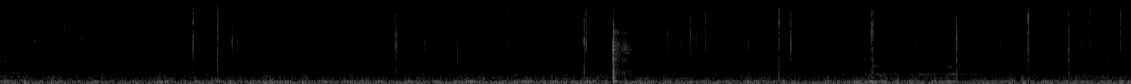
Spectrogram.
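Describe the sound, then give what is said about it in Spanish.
A steady crackling fire with frequent sharp pops and snaps scattered irregularly over a low, continuous rumble, fairly quiet, with one louder pop partway through. “El sonido del fuego junto con el sonido de la lluvia te hacen sentir tranquilo, muy relajado y contemplativo.”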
